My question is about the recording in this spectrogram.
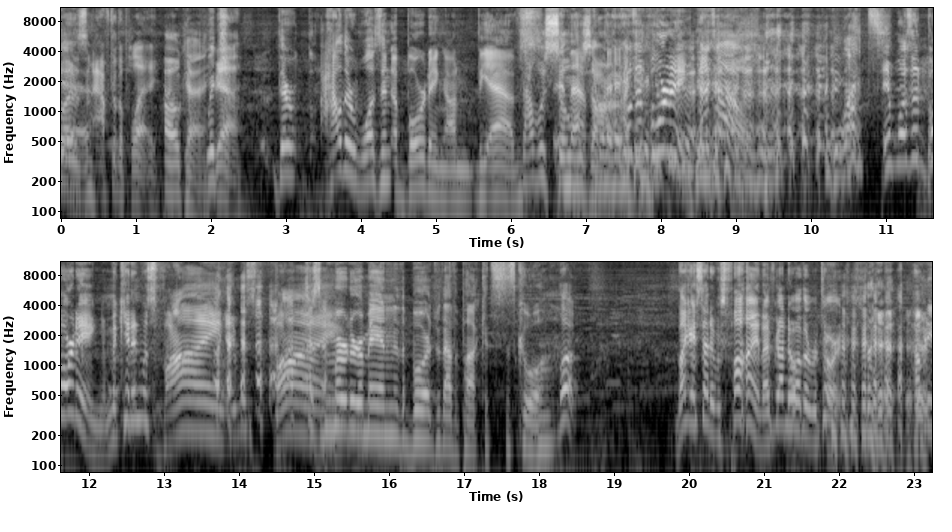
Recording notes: LIVE from the DNVR Bar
